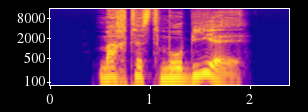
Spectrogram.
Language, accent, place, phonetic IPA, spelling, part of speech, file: German, Germany, Berlin, [ˌmaxtəst moˈbiːl], machtest mobil, verb, De-machtest mobil.ogg
- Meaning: inflection of mobilmachen: 1. second-person singular preterite 2. second-person singular subjunctive II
